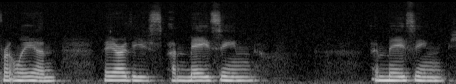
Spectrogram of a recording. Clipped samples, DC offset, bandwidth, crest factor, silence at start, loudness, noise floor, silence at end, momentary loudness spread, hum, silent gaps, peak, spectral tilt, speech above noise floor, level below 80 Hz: under 0.1%; under 0.1%; over 20 kHz; 14 dB; 0 s; -20 LUFS; -47 dBFS; 0 s; 10 LU; none; none; -8 dBFS; -7.5 dB/octave; 28 dB; -52 dBFS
